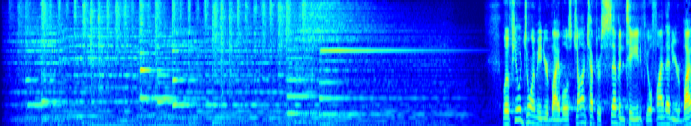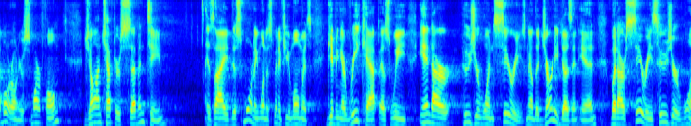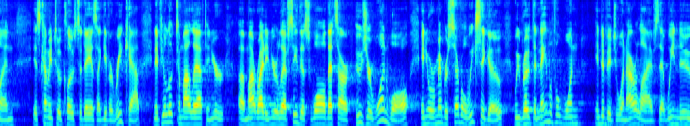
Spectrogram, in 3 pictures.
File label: Sermon English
